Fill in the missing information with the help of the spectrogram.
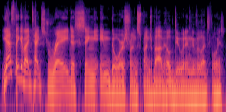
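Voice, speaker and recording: A man's voice: low-pitched, animated, brisk, a bit bright. A man reacting casually on a livestream as its host, joking irreverently and swearing heavily.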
